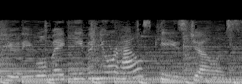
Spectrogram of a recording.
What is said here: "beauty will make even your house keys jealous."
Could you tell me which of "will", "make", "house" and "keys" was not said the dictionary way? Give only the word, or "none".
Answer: none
